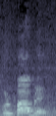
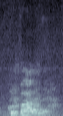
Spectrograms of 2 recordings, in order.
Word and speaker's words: culpable: Culpable. Culpable. Sounds like Pablo.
